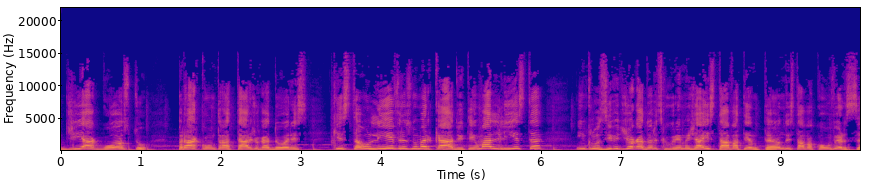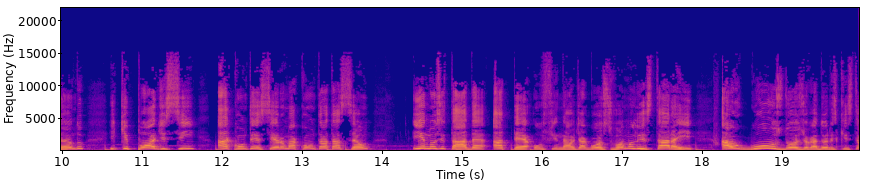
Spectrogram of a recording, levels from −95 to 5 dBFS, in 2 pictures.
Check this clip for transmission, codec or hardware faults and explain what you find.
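No faults turn up anywhere in this clip.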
